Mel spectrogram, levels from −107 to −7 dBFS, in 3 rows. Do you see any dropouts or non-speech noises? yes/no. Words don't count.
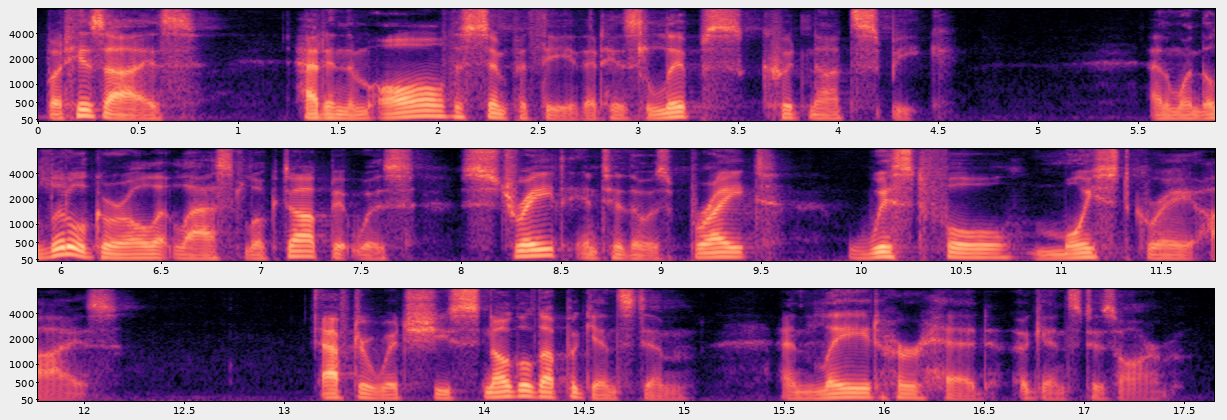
no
